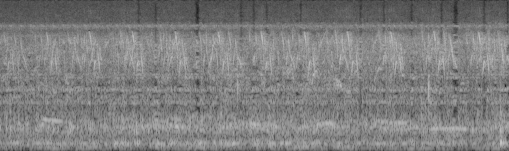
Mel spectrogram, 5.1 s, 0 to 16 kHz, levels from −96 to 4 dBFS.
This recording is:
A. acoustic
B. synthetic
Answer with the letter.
B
